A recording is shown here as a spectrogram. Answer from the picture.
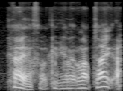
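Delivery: talking slightly winded, a bit out of breath. Giving a little update right after coming up a hill, slightly out of breath. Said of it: "Sorry if I'm slightly out of breath".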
